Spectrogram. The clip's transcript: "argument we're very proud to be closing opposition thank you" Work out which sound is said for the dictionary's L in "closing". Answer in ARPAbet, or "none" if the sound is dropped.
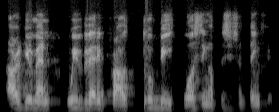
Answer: none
